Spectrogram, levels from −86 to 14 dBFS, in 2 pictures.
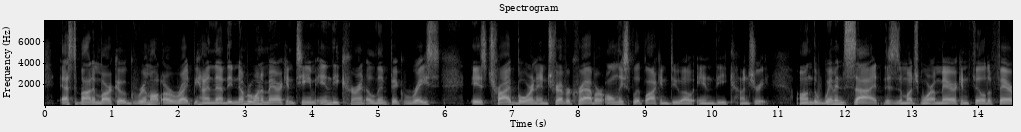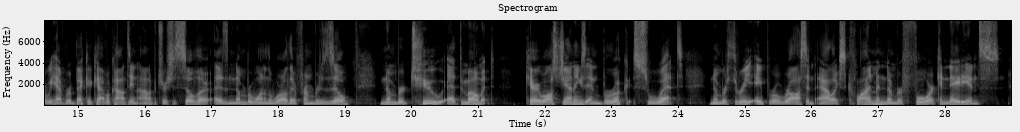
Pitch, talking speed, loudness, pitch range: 120 Hz, 170 wpm, -32 LUFS, 110-135 Hz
